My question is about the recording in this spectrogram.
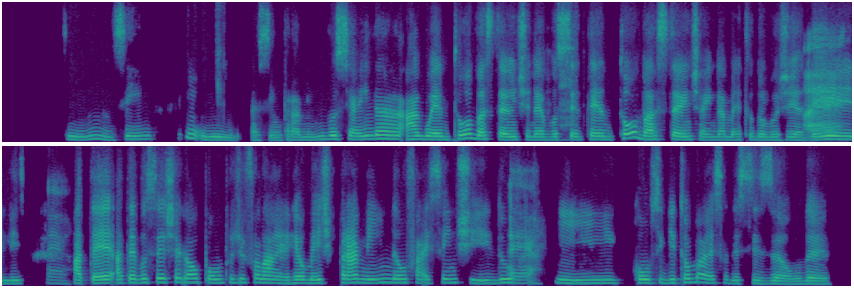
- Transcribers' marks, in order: unintelligible speech
- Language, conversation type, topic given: Portuguese, podcast, Como você decide quando continuar ou desistir?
